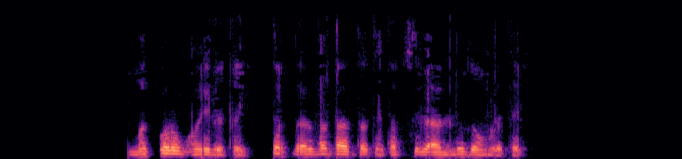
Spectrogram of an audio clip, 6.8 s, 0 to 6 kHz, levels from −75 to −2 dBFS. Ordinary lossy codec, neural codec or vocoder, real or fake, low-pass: MP3, 24 kbps; codec, 44.1 kHz, 3.4 kbps, Pupu-Codec; fake; 5.4 kHz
